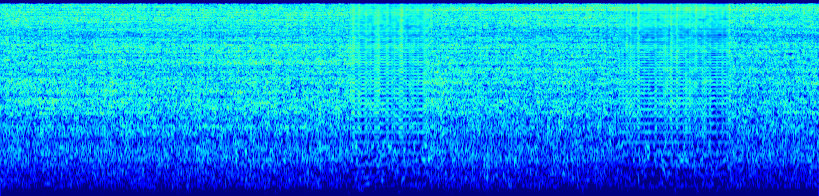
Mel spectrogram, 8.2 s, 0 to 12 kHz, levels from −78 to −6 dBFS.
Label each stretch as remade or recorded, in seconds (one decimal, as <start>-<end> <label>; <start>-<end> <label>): 0.0-3.5 recorded; 3.5-4.3 remade; 4.3-6.2 recorded; 6.2-7.3 remade; 7.3-8.2 recorded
